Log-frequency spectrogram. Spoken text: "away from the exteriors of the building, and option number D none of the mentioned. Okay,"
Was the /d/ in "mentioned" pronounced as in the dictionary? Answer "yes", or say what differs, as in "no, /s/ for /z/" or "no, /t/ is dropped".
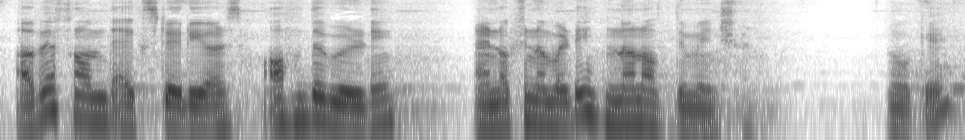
no, /d/ is dropped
